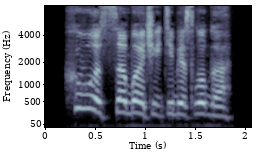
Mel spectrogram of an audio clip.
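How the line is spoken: Snapped. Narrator (Russian): огрызнулся Ру

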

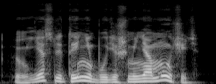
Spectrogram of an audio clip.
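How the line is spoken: Hurried. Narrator (Russian): торопливо добавил

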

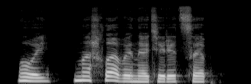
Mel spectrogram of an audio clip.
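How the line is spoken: Sighing. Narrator (Russian): вздохнула подруга

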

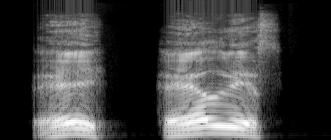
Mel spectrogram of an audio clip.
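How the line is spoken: Shout. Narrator (Russian): крикнул кто-то

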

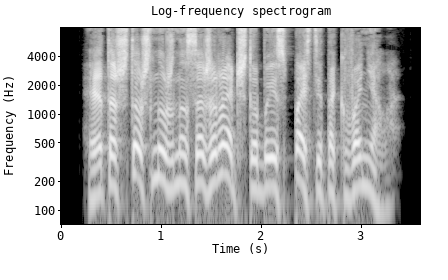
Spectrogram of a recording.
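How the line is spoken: Snapping back. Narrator (Russian): огрызнулся я

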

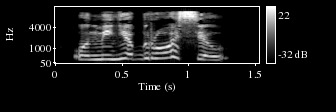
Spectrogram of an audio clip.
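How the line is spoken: Sobbing. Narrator (Russian): Идет она на очередной виток рыданий

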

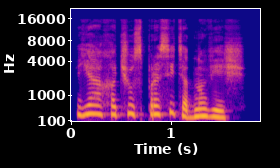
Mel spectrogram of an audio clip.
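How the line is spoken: Timid. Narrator (Russian): робко говорю

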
